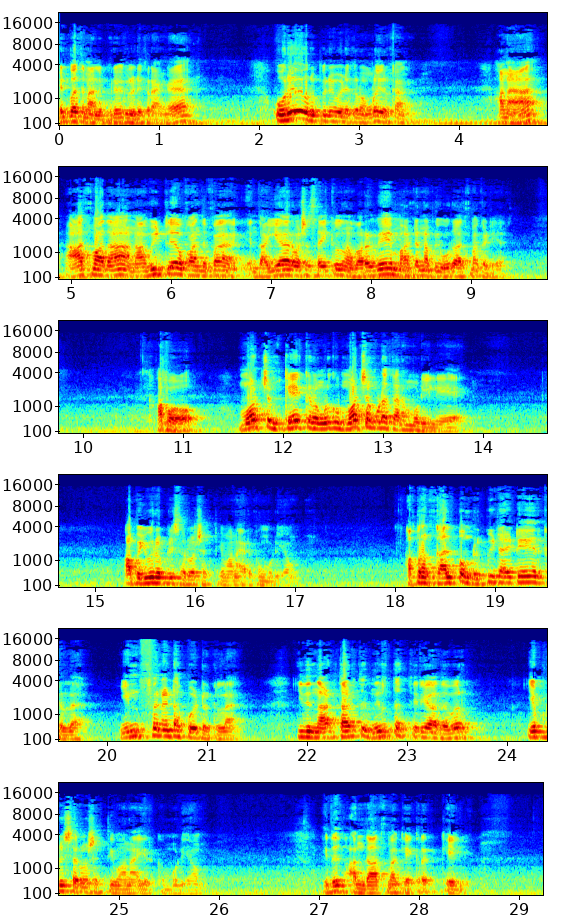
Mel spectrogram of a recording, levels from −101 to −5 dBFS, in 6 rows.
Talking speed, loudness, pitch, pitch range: 125 wpm, -15 LUFS, 125 Hz, 100-160 Hz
